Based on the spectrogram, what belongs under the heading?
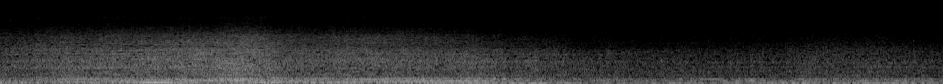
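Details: Low rumble of passing vehicles swells and then fades over steady background traffic noise, with no animal voice heard.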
